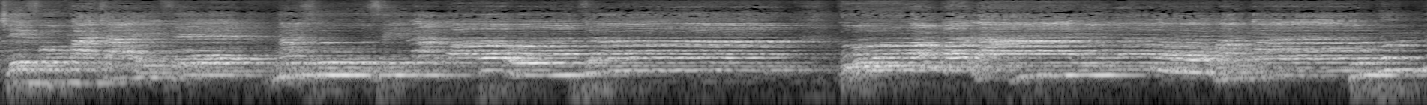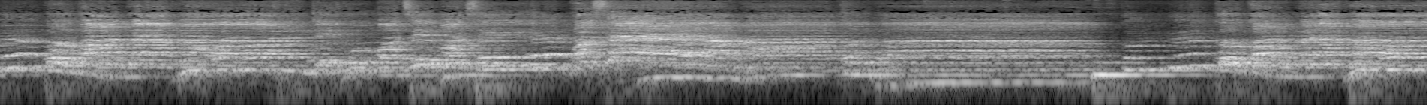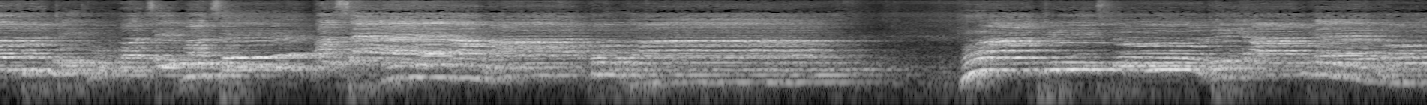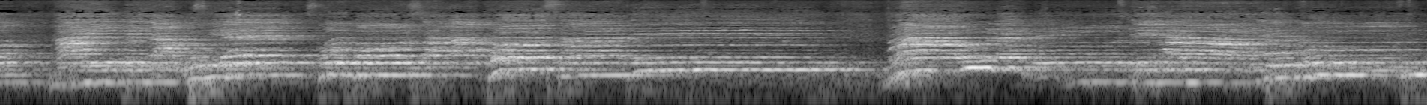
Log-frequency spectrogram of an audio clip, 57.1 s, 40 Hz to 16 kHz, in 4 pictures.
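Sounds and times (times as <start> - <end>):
women's choir singing a cappella: 0.0 - 57.0.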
